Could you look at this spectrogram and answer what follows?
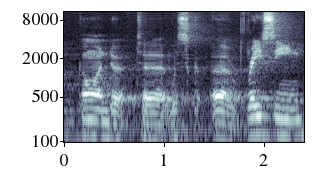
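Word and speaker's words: Racine: out of poverty going to to with uh racing y That's how you pronounce it Racing Wisconsin and then you rising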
